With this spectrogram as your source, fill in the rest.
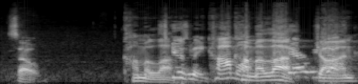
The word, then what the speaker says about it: Kamala: who was Kamala Harris only he will probably pronounce it Kamala because he too will have forgotten that we were we were beaten over the head with the idea that we were to pronounce your name Kamala so Kamala excuse me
